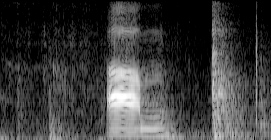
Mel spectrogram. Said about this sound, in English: Well, that door's open. You just have to really push down on that little lever.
